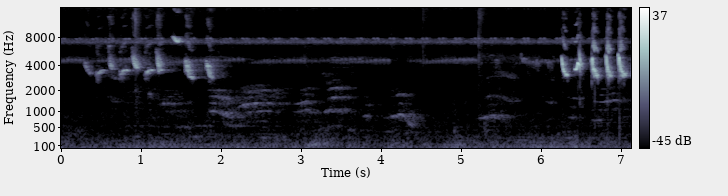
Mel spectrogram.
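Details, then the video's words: Asian fairy-bluebird of Vietnam's Central Highlands forest, singing to excite other birds: a quick series of bright chirps for two seconds, a lull with soft scattered notes, then a loud closing flurry of sharp whistles. "Tiếng Chim Thanh Tước Chuẩn rừng Tây Nguyên kích Lên Lửa"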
